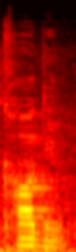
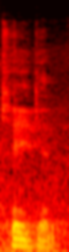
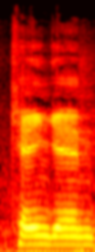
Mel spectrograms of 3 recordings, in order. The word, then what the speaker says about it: Kangen: know so so it's it's pronounced cognate I've been saying Cajun I mean honestly it's Kangin Kangin is it a Japanese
